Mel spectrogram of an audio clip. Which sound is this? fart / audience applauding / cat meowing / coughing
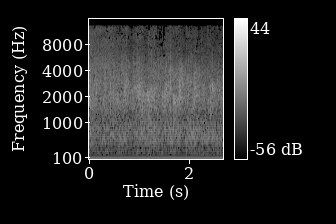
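audience applauding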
